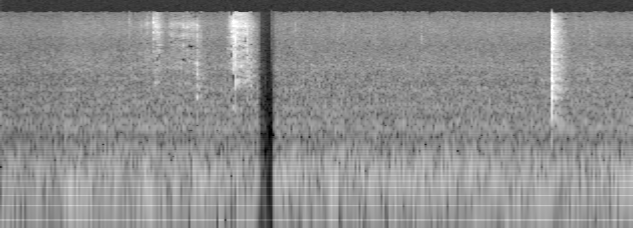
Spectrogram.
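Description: Faint scraping of a spoon working yogurt out of a glass bowl onto a metal serving dish, with two light, sharp clicks of the spoon against the dishes, one a little past two seconds in and one near the end.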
